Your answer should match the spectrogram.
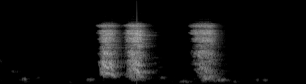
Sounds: Sniff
